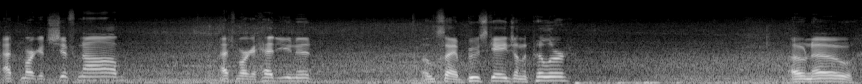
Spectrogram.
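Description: A man's voice: a little high, a little slow, long pauses. A man in his thirties giving casual, enthusiastic commentary as a car vlogger, talking to his viewers. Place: outdoors by roadside car lots and shops. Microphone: handheld camera mic. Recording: outdoor camera audio with street noise.

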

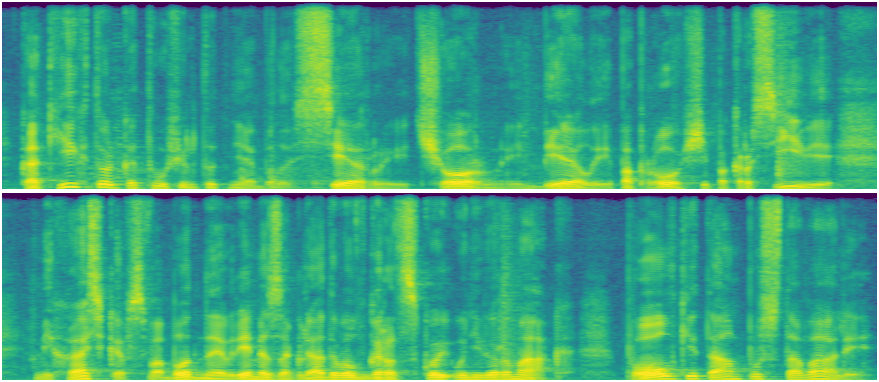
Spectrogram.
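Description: A man's voice: mid-range voice, slight background noise. A man narrating a radio play as a literary storyteller, with dramatic delivery.

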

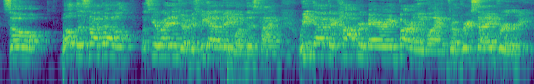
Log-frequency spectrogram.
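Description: A man's voice: high voice, moderate pace, fairly bright tone. An enthusiastic man in his thirties hosts a casual beer tasting and chats eagerly about what's in the glass. He sits well back from the mic in a small room with a strong echo. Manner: enthusiastic, talkative. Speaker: beer review host. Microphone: far camera. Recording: echoey room, distant mic.

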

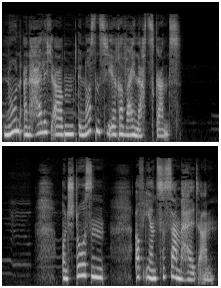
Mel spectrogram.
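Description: Slow, high-voiced woman telling a fairy tale. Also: husky. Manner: slow, deliberate, gently emphatic. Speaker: storyteller. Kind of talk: slow storybook narration.

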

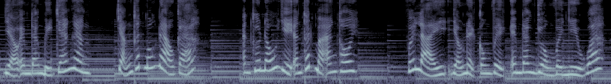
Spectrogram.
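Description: A discontented young career wife in a cartoon drama. Her voice is high and she talks in a curt, complaining way over background music. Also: expressive, fairly quick. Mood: irritated. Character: discontented, ambitious young wife and office manager.

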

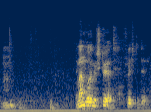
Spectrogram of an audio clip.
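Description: A man's voice: fairly low pitch, animated, slow pace. An actor playing a polite but suspicious younger businessman, clipped and probing, in radio crime drama dialogue. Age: adult, younger than the salesman. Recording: echoey room with faint noise.

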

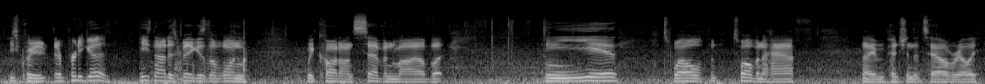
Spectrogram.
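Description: A man talks casually to camera while fishing from a kayak on the open sea, wondering aloud what he has caught. His voice sits in a middle range, picked up by a mounted action camera. Wind and water noise stay clearly audible behind him. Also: medium pitch, normal speed. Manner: relaxed, thinking aloud, unsure about the catch. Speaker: fishing vlogger.

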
